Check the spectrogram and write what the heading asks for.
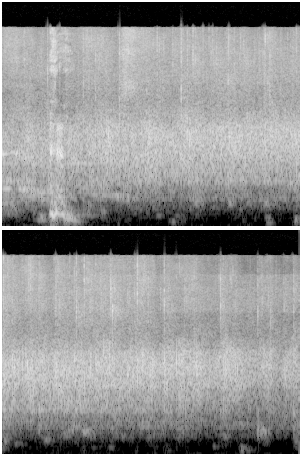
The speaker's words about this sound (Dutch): Als je het gelooft, kom op. Geef God een applaus. Halleluja.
